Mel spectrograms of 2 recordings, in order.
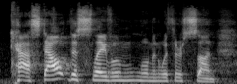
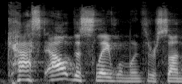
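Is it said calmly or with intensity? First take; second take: calmly; intensity. First: It is read calmly, without intensity. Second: It is said with strong intensity.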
